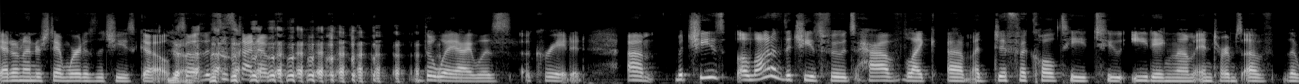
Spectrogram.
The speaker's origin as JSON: {"language": "English", "region": "Kentucky", "country": "United States", "tie": "born or raised there", "also_born_or_lived": "Boston", "moved": "yes", "said": "I grew up in Kentucky and then Boston."}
